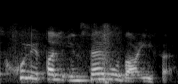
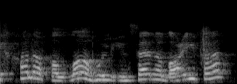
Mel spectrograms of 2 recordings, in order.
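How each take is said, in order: First: خُلِقَ said fast with u-i vowels, khuliqa; the passive reading خُلِقَ, khuliqa, stressed at the start; passive verb form. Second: خَلَقَ said fast with a-a vowels, khalaqa; quick active-voice reading خَلَقَ اللَّهُ; active verb form. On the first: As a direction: recite خُلِقَ الْإِنسَانُ as passive khuliqa, quickly. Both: Shown as a demonstration. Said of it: "if you say".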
